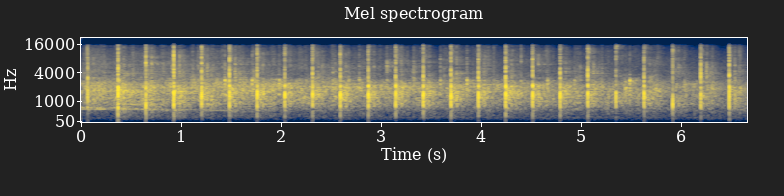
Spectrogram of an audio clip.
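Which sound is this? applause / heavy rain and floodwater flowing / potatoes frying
applause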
